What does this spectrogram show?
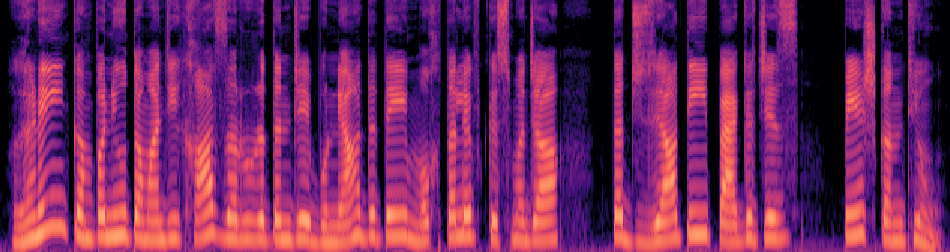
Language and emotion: Sindhi, neutral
